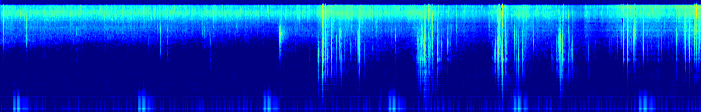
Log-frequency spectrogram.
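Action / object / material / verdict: scrape / plastic zip bag filled with soft stuffing / plastic / none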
